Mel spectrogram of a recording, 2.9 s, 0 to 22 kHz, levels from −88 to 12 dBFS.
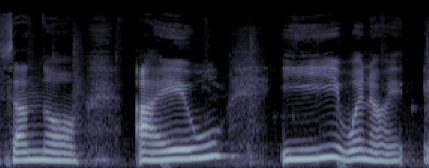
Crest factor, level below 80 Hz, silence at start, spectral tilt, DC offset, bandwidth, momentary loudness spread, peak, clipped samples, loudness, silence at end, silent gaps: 18 dB; -64 dBFS; 0 s; -6.5 dB/octave; under 0.1%; 14.5 kHz; 10 LU; -8 dBFS; under 0.1%; -26 LUFS; 0 s; none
